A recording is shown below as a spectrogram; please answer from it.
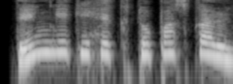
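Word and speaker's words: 電撃hPa: いる 2005 年発売タイトルは電撃 hpa と読む電撃ヘクトパスカルでの掲載順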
